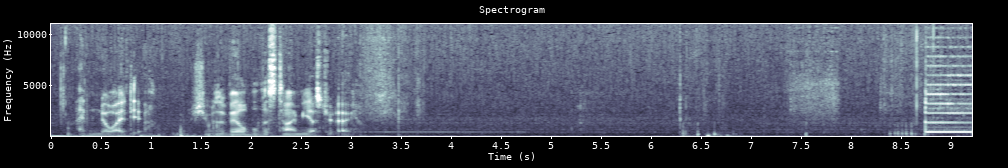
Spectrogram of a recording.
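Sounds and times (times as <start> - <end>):
quiet steady hum: 0.0 - 9.2
speech: 0.5 - 3.5
phone ringback tone of an outgoing call: 8.8 - 9.2.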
